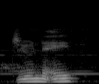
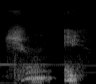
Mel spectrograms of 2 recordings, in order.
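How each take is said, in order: First: It is said in his normal voice. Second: It is said in a Marge Simpson voice.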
